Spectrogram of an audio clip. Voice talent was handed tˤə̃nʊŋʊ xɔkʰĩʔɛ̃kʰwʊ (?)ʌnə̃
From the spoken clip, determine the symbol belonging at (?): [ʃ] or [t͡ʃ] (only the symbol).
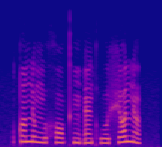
ʃ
